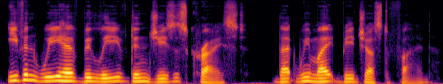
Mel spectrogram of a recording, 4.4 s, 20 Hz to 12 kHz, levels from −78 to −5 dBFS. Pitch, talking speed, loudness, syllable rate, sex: 130 Hz, 160 wpm, -18 LUFS, 4.5 syllables/s, male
